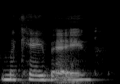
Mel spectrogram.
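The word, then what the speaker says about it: Mikaebae: Hello, if you are on TikTok, please follow me at McKay Bay.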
